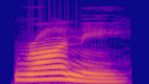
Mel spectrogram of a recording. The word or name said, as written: ronney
